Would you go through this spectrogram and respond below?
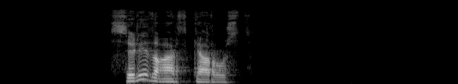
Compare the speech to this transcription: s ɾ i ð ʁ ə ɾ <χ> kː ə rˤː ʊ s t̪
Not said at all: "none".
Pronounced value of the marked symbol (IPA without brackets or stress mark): θ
